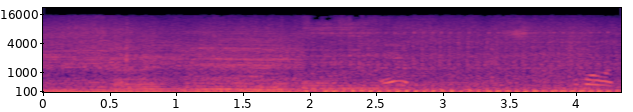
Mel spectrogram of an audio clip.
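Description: Husqvarna Svartpilen 401's single-cylinder engine running as the bike rolls through traffic, settling into a slower, even pulsing at low revs in the second half as it comes to a stop, with wind noise on the microphone.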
